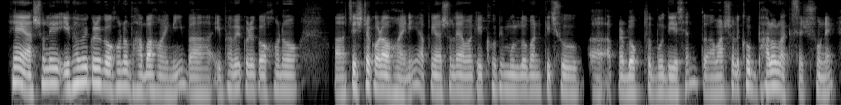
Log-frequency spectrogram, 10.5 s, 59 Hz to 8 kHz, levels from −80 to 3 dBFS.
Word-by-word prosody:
হ্যাঁ, 175 -3 +6
আসলে 165 +8 +1 0.2
এভাবে 165 +5 +4
করে 165 -1 +6
কখনো 145 +2 +3
ভাবা 125 0 +4
হয়নি 115 -1 -3 0.2
বা 110 - 0 0.3
এভাবে 125 +3 -2
করে 125 -2 +1
কখনো 125 +1 -2 0.6
আ - - 0 0.2
চেষ্টা 135 0 +4
করা 125 -2 +7
হয়নি। 110 -1 -2
আপনি - - -5
আসলে 120 +1 -3
আমাকে 115 +1 -2
খুবই 130 -1 -6
মূল্যবান 120 0 -1
কিছু 125 0 -4 0.4
আ - - -5 0.2
আপনার 115 - -3
বক্তব্য 110 +1 -1
দিয়েছেন। 110 +6 -1
তো - - -9
আমার 115 +1 0
আসলে 135 +3 -2
খুব 150 - +3
ভালো 140 +1 +5
লাগছে 110 -3 -4 0.2
শুনে। 115 -3 -2
125 Hz, 185 wpm, -22 LUFS, 115-135 Hz, 0.6 s, করা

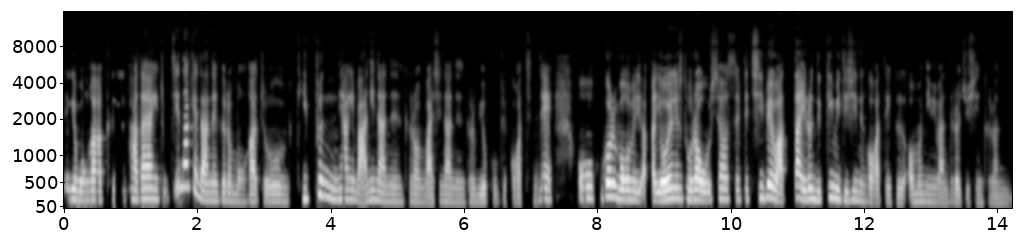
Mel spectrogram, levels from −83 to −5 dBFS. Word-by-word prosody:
되게 195 -1 0
뭔가 175 0 +2
그 185 - -9 0.2
바다 195 +1 +4
향이 200 -1 +2
좀 - - -15
진하게 425 -3 +1
나는 165 - +2
그런 160 -2 -3
뭔가 145 0 -2
좀 145 0 -5
깊은 200 0 -1
향이 190 -1 -2
많이 165 +2 0
나는 150 -4 -3
그런 145 -2 -8
맛이 130 +3 -4
나는 135 -3 -7
그런 135 -1 -10
미역국일 140 0 -8
것 135 - -10
같은데 170 +8 -6 0.4
어 215 +1 0
그거를 235 +4 +5
먹으면 185 -3 +3
아까 165 -1 +2
여행에서 200 +4 +6
돌아오셨을 190 +1 +2
때 185 0 -7
'집에 220 +3 +2
왔다.' 190 +4 +4
이런 195 +2 +3
느낌이 195 +3 -1
드시는 170 -2 -5
것 140 -1 -2
같아요. 135 +1 -6
그 130 -1 -7
어머님이 145 0 -6
만들어 130 +1 -7
주신 130 0 -16
그런 125 -2 -16
170 Hz, 385 characters per minute, -20 LUFS, 140-195 Hz, 0.4 s, 여행에서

